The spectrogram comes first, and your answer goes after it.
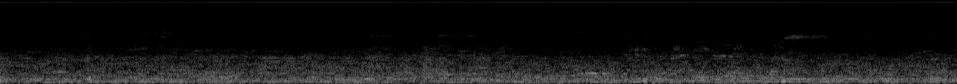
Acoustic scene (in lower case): park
